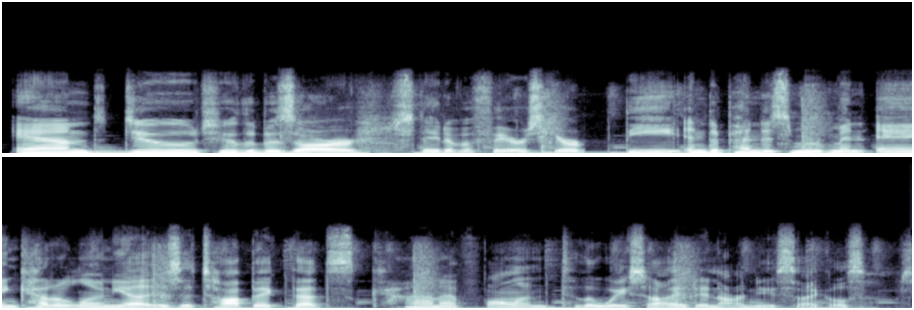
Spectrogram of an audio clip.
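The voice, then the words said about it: American English accent. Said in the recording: “as you can tell by my accent, I'm from the US.”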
